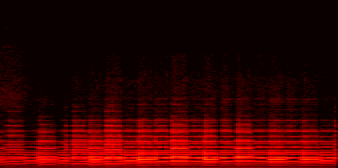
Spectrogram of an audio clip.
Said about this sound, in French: Alors, le kaen, c'est un orgue de bouche dont nous allons écouter un extrait en fond, et on dirait une grosse flûte de pan dans laquelle on souffle, et qui ferait un son entre l'harmonica, l'accordéon ou la cornemuse. C'est assez étonnant, écouter.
